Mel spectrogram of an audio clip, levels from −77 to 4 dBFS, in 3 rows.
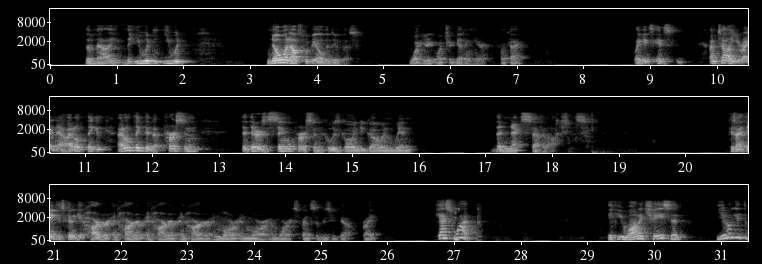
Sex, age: male, 40-59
